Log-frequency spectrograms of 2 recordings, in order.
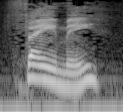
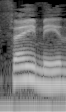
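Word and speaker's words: phemi (φημί): It comes from a compound word, phemi, P-H, long E, M-I, phemi, that means to enlighten. And the P-R-O on the front of it says beforehand.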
